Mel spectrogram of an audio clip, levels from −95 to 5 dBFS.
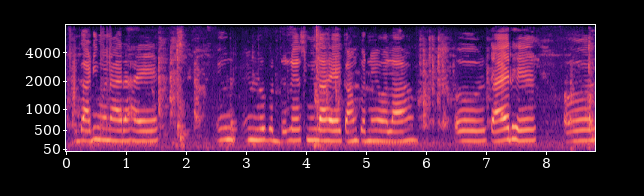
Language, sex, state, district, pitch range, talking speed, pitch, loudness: Hindi, male, Chhattisgarh, Sarguja, 245-265 Hz, 110 wpm, 250 Hz, -19 LUFS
